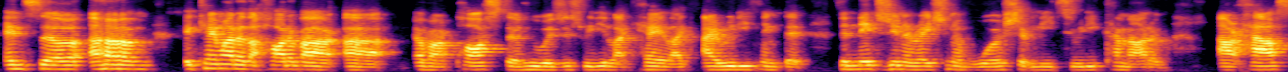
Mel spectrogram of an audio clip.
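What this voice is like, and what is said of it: Speaker's own noticeable accent. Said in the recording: “I have an accent, so I'm not saying pasta, like ... pasta. ... The thing that you might eat. It's just my accent.”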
